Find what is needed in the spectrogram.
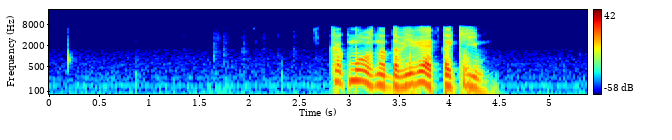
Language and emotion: Russian, angry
